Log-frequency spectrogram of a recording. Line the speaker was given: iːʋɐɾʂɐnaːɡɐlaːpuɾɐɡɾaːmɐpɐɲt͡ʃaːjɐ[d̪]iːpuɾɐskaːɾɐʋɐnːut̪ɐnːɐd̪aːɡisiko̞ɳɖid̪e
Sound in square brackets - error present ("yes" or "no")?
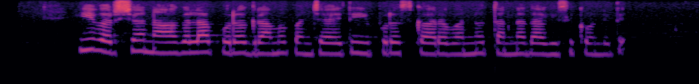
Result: yes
